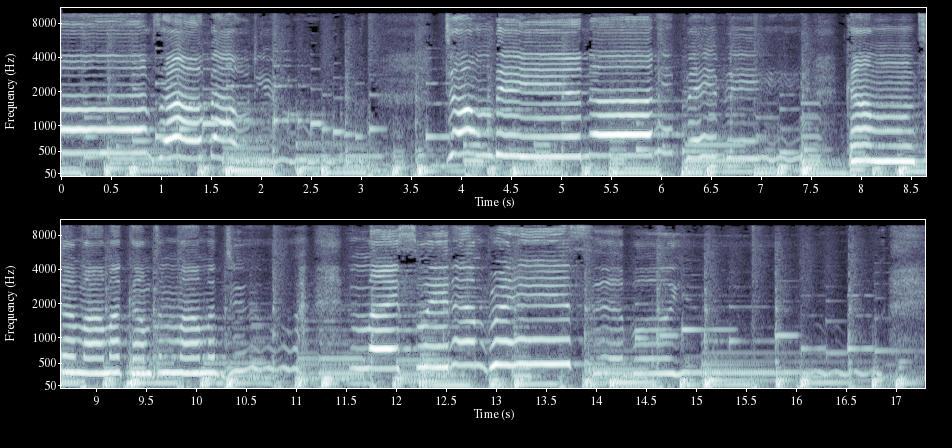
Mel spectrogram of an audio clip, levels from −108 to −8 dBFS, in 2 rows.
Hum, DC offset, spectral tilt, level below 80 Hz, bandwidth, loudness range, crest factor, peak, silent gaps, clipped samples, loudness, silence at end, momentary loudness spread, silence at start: none; under 0.1%; -5.5 dB/octave; -28 dBFS; 10 kHz; 4 LU; 16 dB; 0 dBFS; none; under 0.1%; -16 LUFS; 0 s; 13 LU; 0 s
